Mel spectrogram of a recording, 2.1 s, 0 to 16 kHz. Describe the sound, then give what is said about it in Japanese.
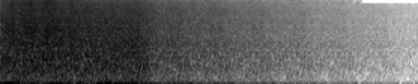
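A roaring rush of churning seawater from the Maelstrom, a great whirlpool that suddenly formed in the sea during the escape from the Nautilus, loud at first and then steadily fading away over about two seconds, with no voices. “そしてその後、我々3人は戦闘の混乱と突如海に発生した大渦巻き、メイルストロームに紛れノーチラス号を脱出した。”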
